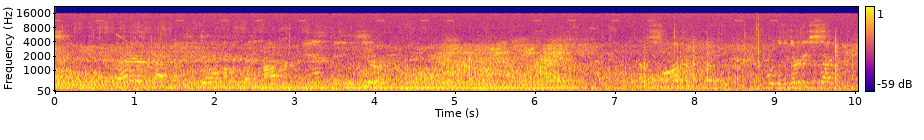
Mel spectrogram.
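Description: Supermarine Spitfire Mk IX's Rolls-Royce Merlin V12 engine running at a steady low-power note as the fighter comes in to land with its gear down. The note drops a little about six and a half seconds in.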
